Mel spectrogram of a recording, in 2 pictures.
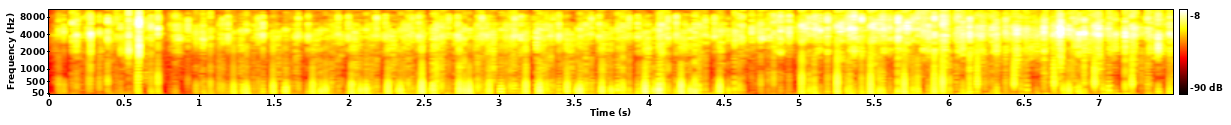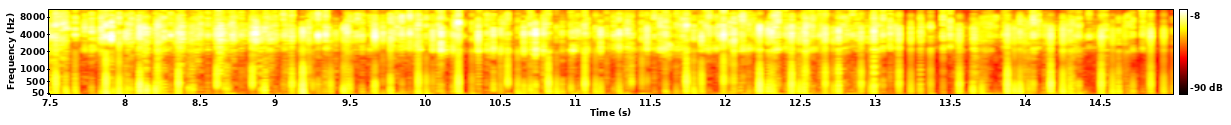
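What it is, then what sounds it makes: Fake apple (artificial fruit). An artificial green apple, held up in one hand, is tapped rapidly with long pink nails. The result is a dense, continuous stream of dry, fast clicks and soft knocks with no ring, carrying a low body and a bright, crisp edge throughout.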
